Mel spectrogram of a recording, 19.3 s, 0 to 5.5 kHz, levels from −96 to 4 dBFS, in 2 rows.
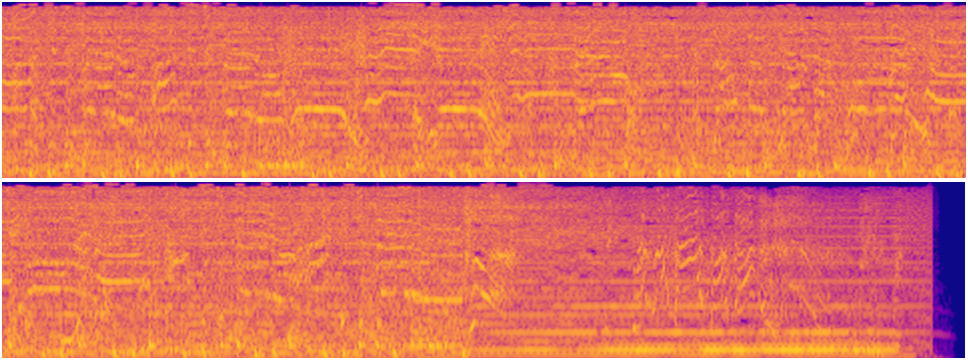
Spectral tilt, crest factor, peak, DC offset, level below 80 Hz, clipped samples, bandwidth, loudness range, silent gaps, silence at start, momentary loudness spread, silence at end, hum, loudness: -6 dB/octave; 12 dB; 0 dBFS; under 0.1%; -22 dBFS; under 0.1%; 5.4 kHz; 3 LU; none; 0 s; 4 LU; 0.35 s; none; -10 LUFS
